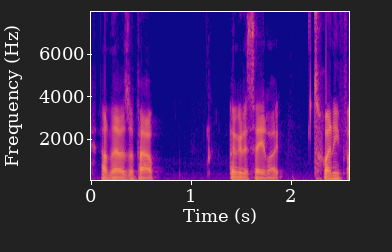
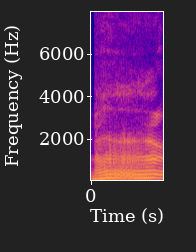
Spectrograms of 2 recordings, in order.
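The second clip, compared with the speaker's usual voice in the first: rolled brrr, higher and louder; imitated running herd; 6 semitones higher, 5 dB louder than usual. Telling how cows lapped the field, imitated rumble. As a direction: trill out the rumble of stampeding cows. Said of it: "two laps of the field going".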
